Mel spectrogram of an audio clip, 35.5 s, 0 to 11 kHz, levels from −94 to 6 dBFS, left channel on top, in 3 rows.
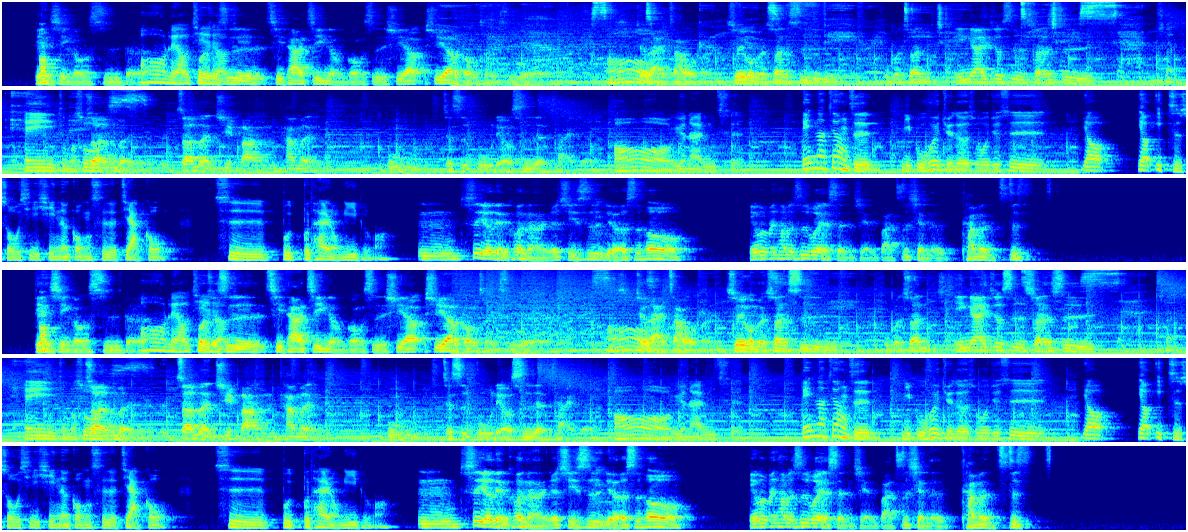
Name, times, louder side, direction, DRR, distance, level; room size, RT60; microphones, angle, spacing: voice 1, 0.3-1.5 2.0-5.6 6.3-8.4 8.8-11.0 12.7-15.2 15.7-17.9 27.8-30.6 31.2-34.2, right 3 dB, 40° right, 0.6 m, -31 dB
voice 2, 1.4-2.5 6.0-6.6 11.6-11.8 12.1-12.8 18.0-19.3 19.8-22.3 22.6-22.9 23.2-25.3 25.8-27.6, equal, ahead, 0.8 m, -32 dB
Female speech woman speaking, 4.3-9.7 10.2-13.3, left 3 dB, 60° left, 4.4 m, -46 dB
sound 1, 4.5-22.6, equal, 65° right, 1.7 m, -38 dB
19.5 x 6.6 x 5.4 m
head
